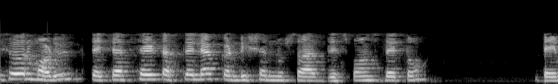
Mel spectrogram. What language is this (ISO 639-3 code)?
mar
